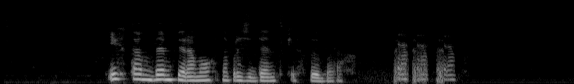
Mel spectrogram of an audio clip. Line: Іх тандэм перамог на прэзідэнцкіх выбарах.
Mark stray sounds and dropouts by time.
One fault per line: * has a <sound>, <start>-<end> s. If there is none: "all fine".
* has a laugh, 3.9-4.6 s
